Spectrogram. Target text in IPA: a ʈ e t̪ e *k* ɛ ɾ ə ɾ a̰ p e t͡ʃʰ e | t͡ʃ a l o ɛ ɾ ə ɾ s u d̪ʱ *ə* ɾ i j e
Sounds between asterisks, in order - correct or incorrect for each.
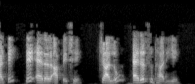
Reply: incorrect: ʔ, incorrect: a

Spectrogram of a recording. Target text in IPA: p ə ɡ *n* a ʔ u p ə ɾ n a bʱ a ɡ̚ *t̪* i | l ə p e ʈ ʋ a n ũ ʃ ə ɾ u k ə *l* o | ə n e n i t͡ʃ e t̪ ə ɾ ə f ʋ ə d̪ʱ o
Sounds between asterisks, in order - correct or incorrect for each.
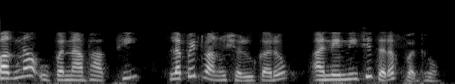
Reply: correct, incorrect: t̪ʰ, incorrect: ɾ

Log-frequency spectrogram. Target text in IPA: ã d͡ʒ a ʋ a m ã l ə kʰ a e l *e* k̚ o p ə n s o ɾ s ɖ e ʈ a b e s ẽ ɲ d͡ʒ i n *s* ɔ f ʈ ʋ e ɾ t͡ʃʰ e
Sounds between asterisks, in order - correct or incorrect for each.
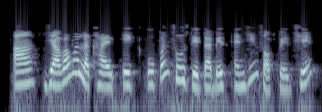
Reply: correct, correct

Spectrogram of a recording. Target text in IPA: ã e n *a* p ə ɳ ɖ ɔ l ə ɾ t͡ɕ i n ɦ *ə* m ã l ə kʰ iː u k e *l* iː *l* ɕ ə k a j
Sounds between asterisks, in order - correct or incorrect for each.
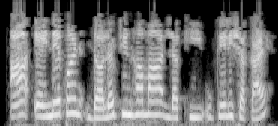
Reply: incorrect: e, incorrect: a, correct, incorrect: none

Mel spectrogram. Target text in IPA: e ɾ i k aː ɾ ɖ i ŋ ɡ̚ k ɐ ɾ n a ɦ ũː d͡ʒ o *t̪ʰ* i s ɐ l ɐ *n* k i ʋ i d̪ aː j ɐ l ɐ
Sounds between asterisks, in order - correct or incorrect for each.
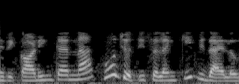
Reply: incorrect: t̪, incorrect: ŋ

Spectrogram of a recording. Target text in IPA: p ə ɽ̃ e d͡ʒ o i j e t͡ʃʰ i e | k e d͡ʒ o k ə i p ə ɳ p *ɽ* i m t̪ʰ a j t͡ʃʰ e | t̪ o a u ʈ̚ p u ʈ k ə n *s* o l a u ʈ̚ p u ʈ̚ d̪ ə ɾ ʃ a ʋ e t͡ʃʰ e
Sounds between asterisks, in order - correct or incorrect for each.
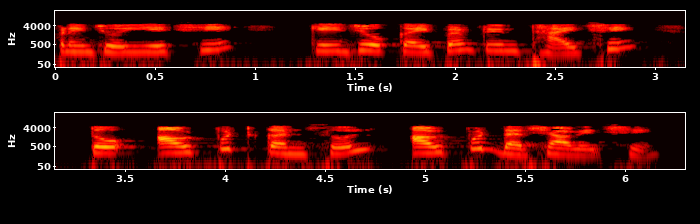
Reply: incorrect: ɾ, correct

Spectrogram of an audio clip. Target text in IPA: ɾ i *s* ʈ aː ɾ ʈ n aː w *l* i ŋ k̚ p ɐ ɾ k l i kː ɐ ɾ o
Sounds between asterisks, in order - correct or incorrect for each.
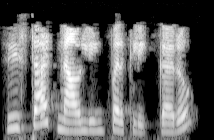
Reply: correct, correct

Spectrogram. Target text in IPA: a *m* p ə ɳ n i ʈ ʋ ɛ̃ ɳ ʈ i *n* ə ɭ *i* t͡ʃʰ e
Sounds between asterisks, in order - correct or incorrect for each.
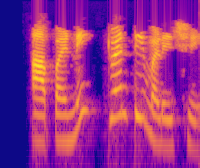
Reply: incorrect: none, incorrect: m, incorrect: e

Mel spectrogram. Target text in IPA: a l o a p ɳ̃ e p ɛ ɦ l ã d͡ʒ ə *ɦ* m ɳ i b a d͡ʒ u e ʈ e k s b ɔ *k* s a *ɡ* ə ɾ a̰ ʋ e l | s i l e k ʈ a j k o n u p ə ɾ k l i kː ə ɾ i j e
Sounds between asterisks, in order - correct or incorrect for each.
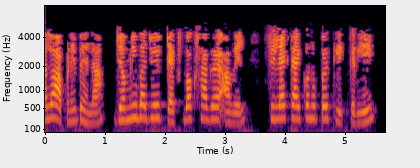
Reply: incorrect: none, correct, correct

